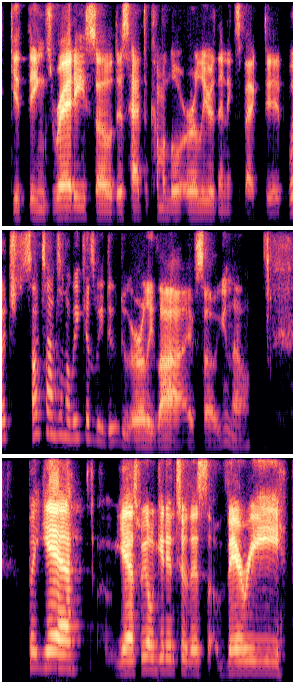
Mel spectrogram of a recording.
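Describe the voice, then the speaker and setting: Bright-voiced man hosting a live recap. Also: mid-range voice. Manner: chatty, animated, addresses viewers directly. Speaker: host. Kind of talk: casual live recap commentary.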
